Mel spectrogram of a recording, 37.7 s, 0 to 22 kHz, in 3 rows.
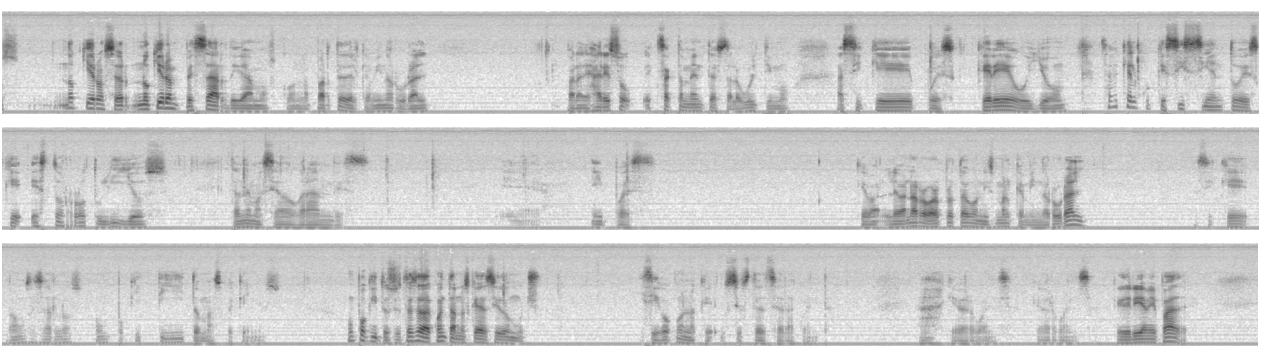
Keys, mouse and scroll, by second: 0.1-5.6 drag, 5.4 scroll down 2, 5.8-6.3 scroll up 2, 6.8-7.2 scroll down 2, 7.5-8.9 middle drag, 9.3-10.8 shift+middle drag, 10.9-11.2 scroll up 2, 11.4 shift+middle click, 12.1 shift+middle click, 12.7 right click, 13.3-14.4 middle drag, 15.3 shift+right click, 16.0 shift+right click, 16.6 shift+scroll down 1, 16.9 shift+middle click, 18.7 s, 22.0 click, 23.5 right click, 24.1 middle click, 25.5-27.5 drag, 28.9 right click, 29.4 middle click, 30.9 shift+right click, 32.0 click, 33.5 click, 34.6-35.9 drag, 36.8-37.7 drag.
